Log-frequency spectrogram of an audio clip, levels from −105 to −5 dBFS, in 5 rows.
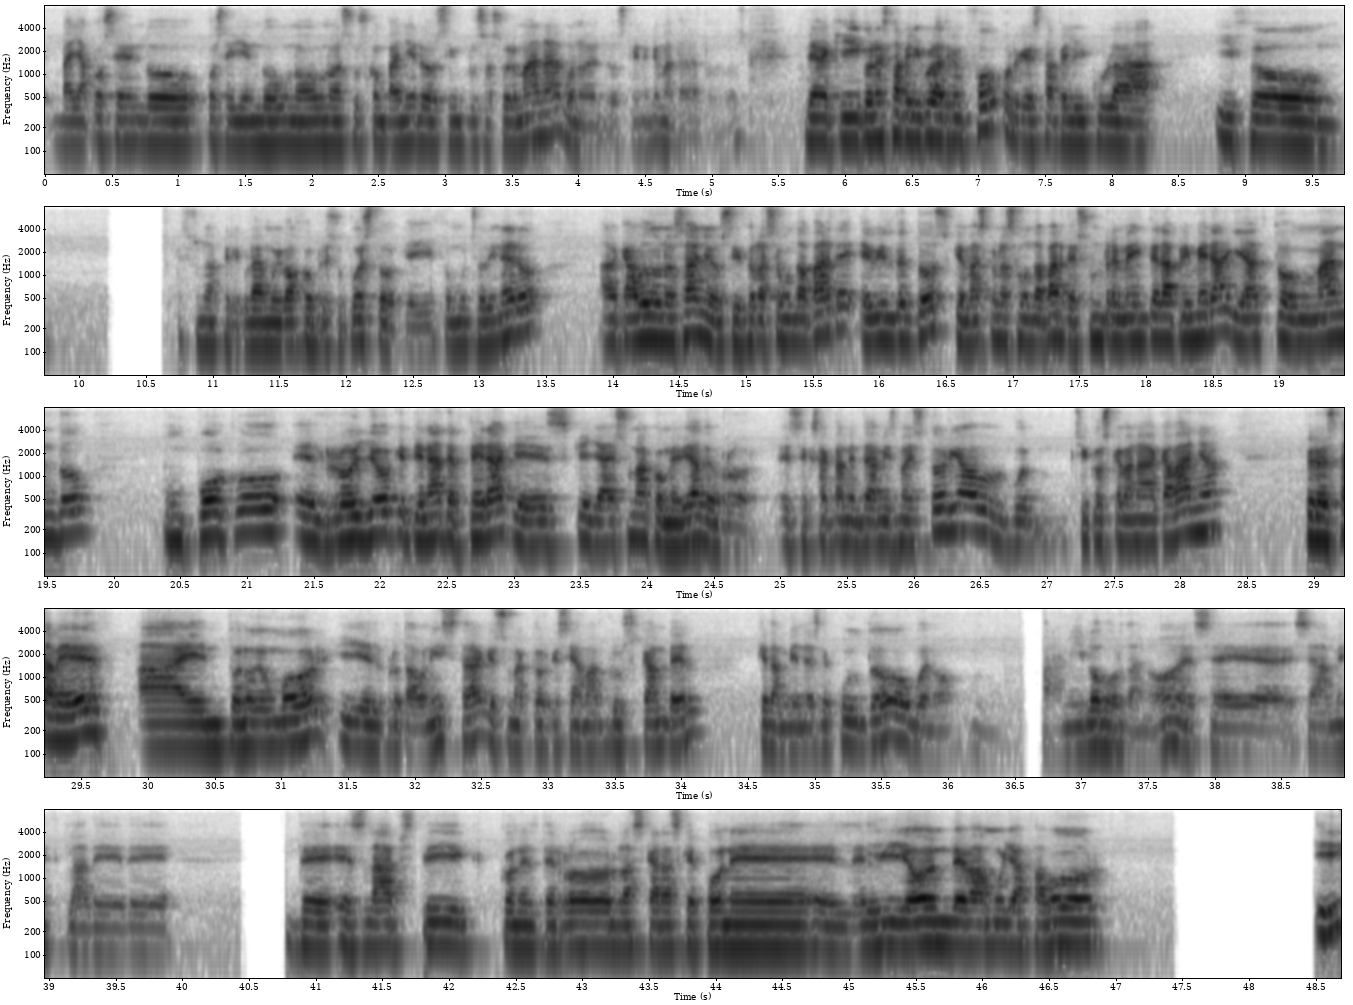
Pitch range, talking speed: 120-140 Hz, 180 wpm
